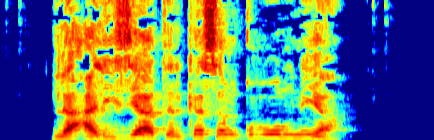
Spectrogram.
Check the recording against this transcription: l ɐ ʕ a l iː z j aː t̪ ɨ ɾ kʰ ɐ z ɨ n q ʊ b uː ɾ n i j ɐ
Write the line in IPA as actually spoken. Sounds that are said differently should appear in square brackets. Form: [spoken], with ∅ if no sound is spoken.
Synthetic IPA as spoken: l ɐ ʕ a l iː z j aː t̪ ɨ ɾ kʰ ɐ [s] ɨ [m] q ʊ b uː [l] n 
